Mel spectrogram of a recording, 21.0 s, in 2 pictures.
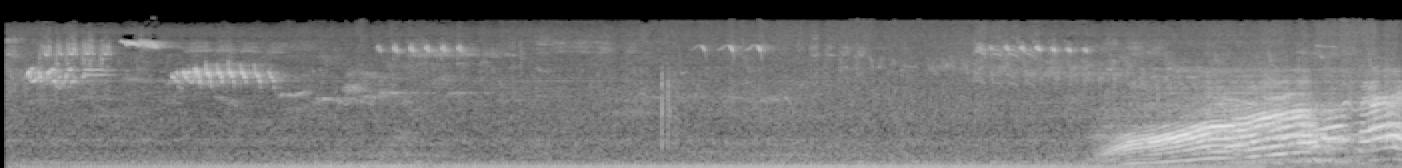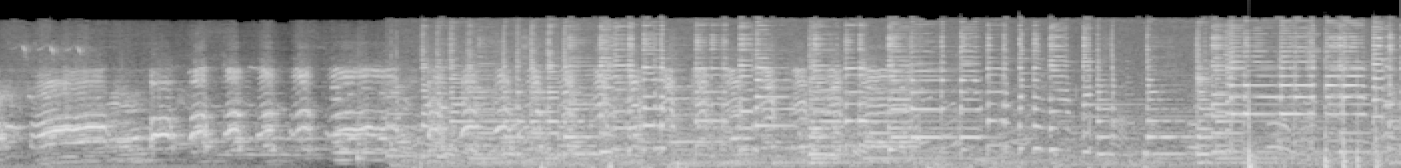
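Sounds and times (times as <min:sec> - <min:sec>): small birds chirping: 0:00.0 - 0:11.5
rising pitched glide: 0:08.2 - 0:11.6
music: 0:13.5 - 0:21.0.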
